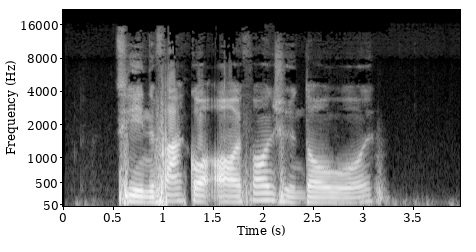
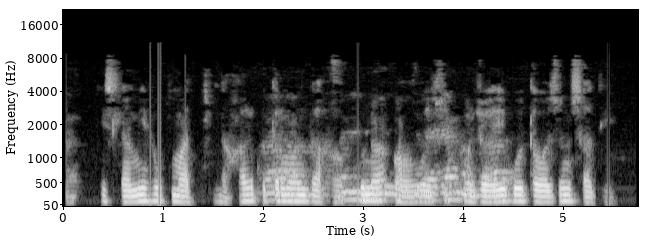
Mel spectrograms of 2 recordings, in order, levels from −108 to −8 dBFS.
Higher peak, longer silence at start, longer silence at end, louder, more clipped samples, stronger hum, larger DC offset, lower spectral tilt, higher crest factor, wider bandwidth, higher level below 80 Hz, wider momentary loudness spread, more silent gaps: first, -2 dBFS vs -6 dBFS; first, 0.55 s vs 0.05 s; first, 0.7 s vs 0.25 s; first, -16 LUFS vs -21 LUFS; neither; neither; neither; second, -7 dB/octave vs -8.5 dB/octave; about the same, 16 dB vs 16 dB; first, 15.5 kHz vs 8 kHz; first, -42 dBFS vs -54 dBFS; about the same, 11 LU vs 10 LU; neither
